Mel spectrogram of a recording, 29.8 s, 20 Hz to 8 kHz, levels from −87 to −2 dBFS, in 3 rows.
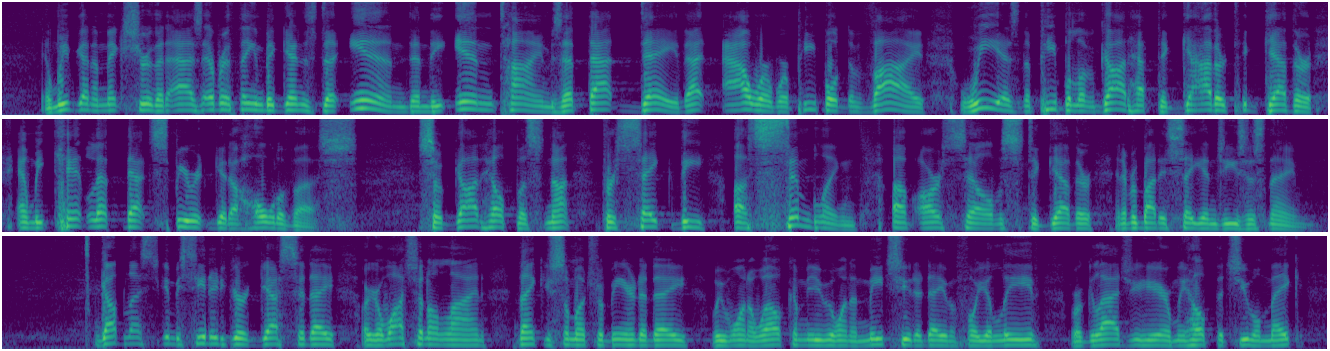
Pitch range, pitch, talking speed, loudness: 130-160 Hz, 145 Hz, 225 wpm, -32 LUFS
